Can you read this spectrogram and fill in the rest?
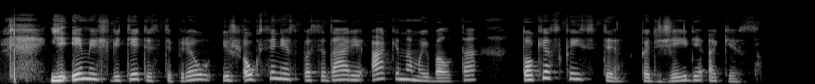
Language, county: Lithuanian, Alytus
